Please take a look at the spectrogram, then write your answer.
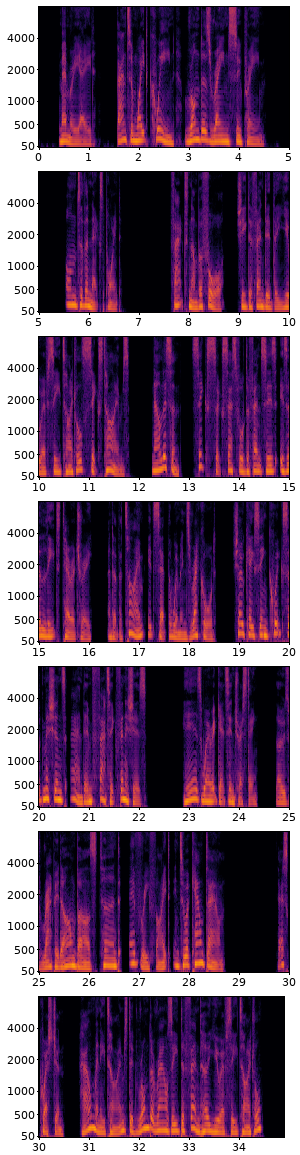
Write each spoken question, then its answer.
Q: How many times did Ronda Rousey defend her UFC title?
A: Correct answer, 6.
